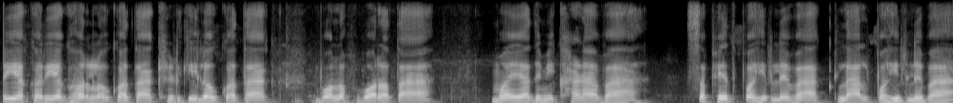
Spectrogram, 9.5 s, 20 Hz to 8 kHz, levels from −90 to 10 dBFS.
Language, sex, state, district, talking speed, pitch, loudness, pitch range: Bhojpuri, female, Uttar Pradesh, Ghazipur, 105 wpm, 180 Hz, -17 LUFS, 170-185 Hz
